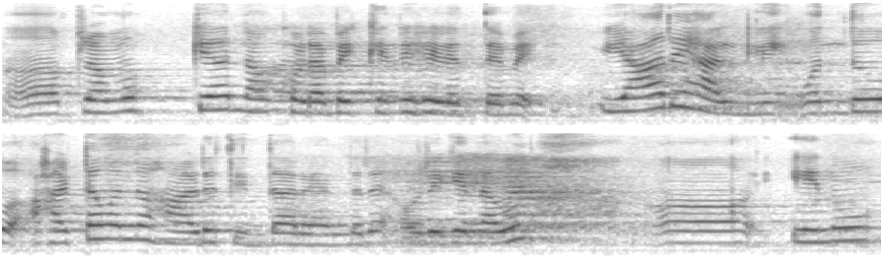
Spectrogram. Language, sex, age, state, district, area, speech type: Kannada, female, 18-30, Karnataka, Chitradurga, urban, spontaneous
